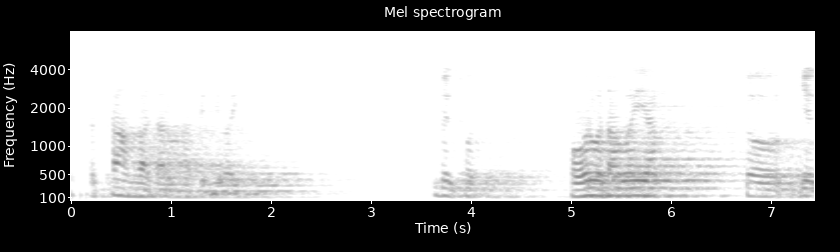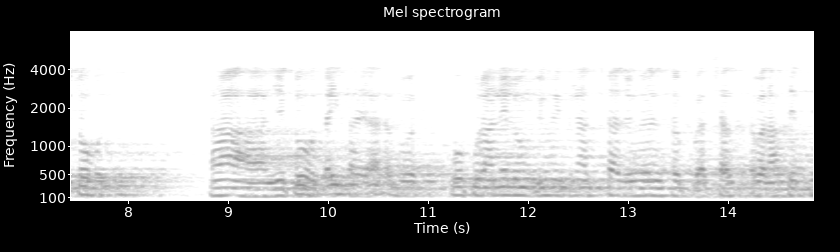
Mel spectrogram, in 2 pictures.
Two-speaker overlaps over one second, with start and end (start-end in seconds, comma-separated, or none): none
